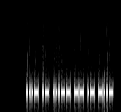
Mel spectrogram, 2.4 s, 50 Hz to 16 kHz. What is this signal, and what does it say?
Morse code, heard as a keyed tone, about 47 wpm, 700 Hz. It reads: VA3MAX
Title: DXCC-100 Call Signs - 6 Characters - Repeated 2x - 45wpm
